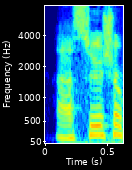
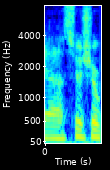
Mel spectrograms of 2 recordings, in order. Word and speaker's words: Saoirse: Saoirse Ronan, who's great as well. I can never work out how to pronounce her name.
